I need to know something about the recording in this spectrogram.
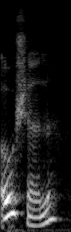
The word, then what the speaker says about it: ocean: So for example, in ocean, we have a schwa for the letters EA. It sounds like and that's an example of an unstressed syllable. O is the long stressed syllable with a clear vowel, and then shun just has that schwa, that unstressed sound.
